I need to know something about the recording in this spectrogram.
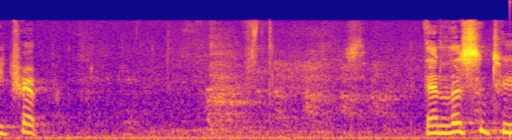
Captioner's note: laughter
